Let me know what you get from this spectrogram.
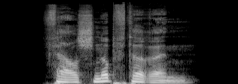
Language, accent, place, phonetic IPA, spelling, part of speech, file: German, Germany, Berlin, [fɛɐ̯ˈʃnʊp͡ftəʁən], verschnupfteren, adjective, De-verschnupfteren.ogg
- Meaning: inflection of verschnupft: 1. strong genitive masculine/neuter singular comparative degree 2. weak/mixed genitive/dative all-gender singular comparative degree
